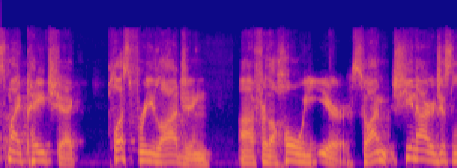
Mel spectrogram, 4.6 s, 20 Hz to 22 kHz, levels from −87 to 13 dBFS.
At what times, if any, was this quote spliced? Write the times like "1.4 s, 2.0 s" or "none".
2.2 s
